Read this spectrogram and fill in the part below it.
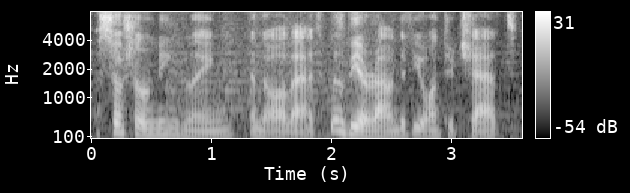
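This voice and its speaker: A man's voice: mid-range voice, normal speed, darkish tone, faint music behind, natural voice. A man voicing a polite, flippant noblewoman with formal, courtly phrasing in a tabletop roleplaying game. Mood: airy, dismissive. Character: polite, flippant young noblewomen at a masquerade salon.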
